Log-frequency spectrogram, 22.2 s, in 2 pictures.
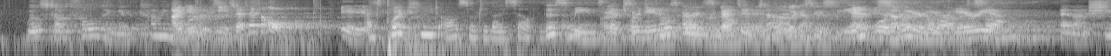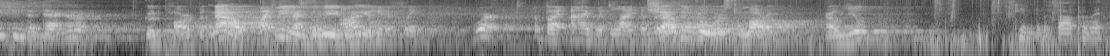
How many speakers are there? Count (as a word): five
